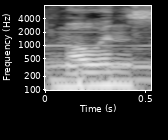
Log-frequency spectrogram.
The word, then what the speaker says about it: Mogens: The correct pronunciation is Mogens Schou. There's a silent G in Moen. The year is 1951. Mogens Schou has just read a report on 10 patients whose mania resolved with lithium.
